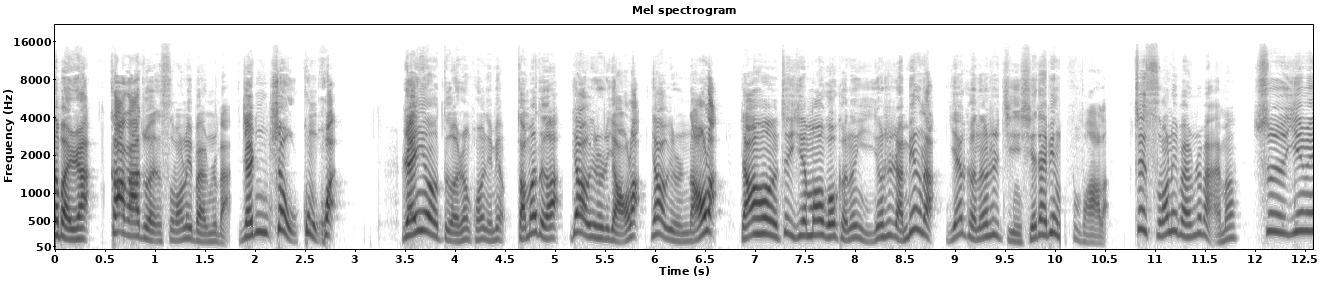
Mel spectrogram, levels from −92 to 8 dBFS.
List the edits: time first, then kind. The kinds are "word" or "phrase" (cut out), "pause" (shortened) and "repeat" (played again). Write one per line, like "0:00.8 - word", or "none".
0:10.0 - word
